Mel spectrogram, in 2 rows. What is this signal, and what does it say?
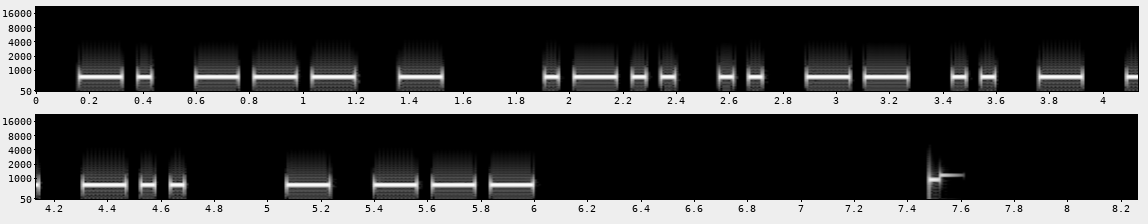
Morse code, heard as a keyed tone, about 22 wpm, 700 Hz. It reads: NOT LIMITED TO
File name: practice / 22wpm / Sets of 6 Words - 22wpm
